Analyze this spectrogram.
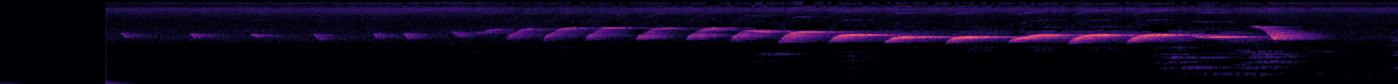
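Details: Bird chirping at home: a run of short repeated notes, slow at first and then speeding into a fast, loud rolling trill of rapid chirps, with a few softer low notes near the end.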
